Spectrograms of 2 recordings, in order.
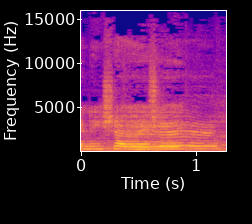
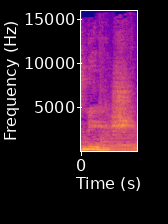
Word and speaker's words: niche: nishe sound a name oh hi nishe um it's niche it so it's not Niche but let me finish reading don't lie to me the 20th century more people embrac the true friends pronunciation I described it as Niche both are correct so I'm right both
